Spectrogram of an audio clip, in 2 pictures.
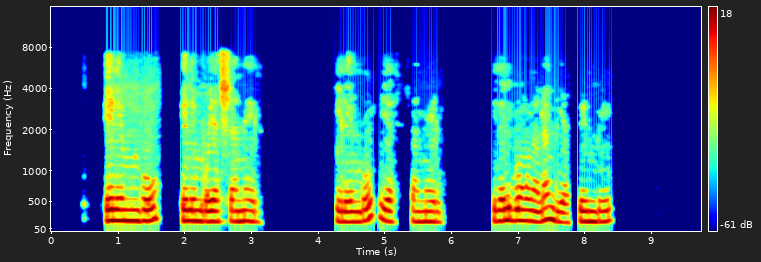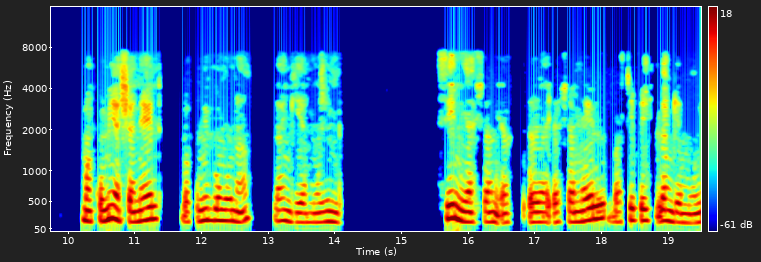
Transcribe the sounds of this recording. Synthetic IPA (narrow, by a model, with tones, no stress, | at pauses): e˨lbo˨ | e˨lɛ˨mbo˨ja˨ʃa˨nɛ˦l | e˨le˨mbo˦ja˨ʃa˨nɛ˦l | e˨za˨li˦bo˦ŋɡo˦na˨la˦ŋɡi˨ja˨pɛ˦mbe˦ | ma˨ko˨mi˦ja˨ʃa˨nɛ˦l | ba˨ko˨mi˦bo˦ŋɡo˦na˨ | la˦ŋɡi˨ja˨mo˨ji˦ndo˨ | si˦ni˨a˨ | ja˨ʃa˨nɛ˦lba˨te˦pe˦la˦ŋɡi˨ja˨mo˨i˦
